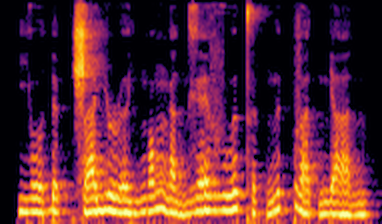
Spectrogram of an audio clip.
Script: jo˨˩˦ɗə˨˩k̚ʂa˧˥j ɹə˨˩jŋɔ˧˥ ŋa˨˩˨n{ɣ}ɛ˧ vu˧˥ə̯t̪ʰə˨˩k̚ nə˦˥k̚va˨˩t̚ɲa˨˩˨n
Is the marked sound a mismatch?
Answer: no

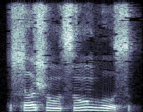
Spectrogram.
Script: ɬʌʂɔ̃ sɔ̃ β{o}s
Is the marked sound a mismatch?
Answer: no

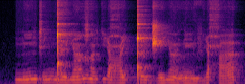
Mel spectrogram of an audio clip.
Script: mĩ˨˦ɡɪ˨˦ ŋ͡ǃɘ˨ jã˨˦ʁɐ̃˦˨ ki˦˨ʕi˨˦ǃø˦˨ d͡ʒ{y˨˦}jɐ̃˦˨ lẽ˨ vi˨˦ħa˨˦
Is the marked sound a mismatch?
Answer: yes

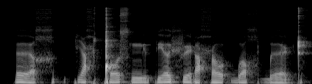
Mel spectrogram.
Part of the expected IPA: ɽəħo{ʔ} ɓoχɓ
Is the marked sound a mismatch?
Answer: no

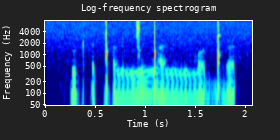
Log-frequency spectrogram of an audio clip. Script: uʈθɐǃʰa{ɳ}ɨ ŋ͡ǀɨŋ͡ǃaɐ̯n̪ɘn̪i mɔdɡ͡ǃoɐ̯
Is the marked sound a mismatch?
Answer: no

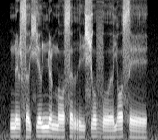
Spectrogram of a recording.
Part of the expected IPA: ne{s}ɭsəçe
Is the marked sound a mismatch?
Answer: yes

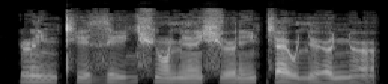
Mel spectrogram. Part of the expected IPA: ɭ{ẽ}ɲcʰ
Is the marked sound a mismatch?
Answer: yes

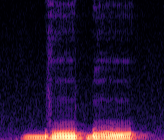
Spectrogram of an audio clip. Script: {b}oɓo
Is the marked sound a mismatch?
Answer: no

